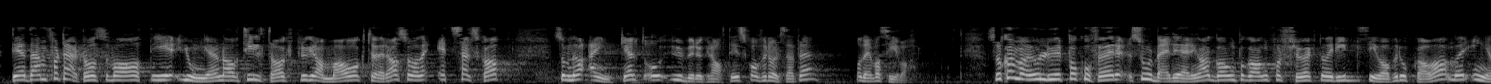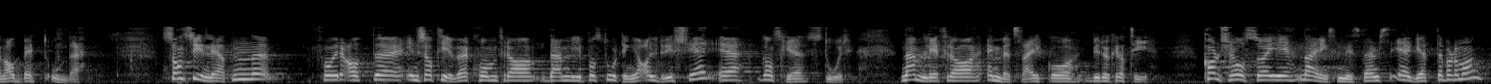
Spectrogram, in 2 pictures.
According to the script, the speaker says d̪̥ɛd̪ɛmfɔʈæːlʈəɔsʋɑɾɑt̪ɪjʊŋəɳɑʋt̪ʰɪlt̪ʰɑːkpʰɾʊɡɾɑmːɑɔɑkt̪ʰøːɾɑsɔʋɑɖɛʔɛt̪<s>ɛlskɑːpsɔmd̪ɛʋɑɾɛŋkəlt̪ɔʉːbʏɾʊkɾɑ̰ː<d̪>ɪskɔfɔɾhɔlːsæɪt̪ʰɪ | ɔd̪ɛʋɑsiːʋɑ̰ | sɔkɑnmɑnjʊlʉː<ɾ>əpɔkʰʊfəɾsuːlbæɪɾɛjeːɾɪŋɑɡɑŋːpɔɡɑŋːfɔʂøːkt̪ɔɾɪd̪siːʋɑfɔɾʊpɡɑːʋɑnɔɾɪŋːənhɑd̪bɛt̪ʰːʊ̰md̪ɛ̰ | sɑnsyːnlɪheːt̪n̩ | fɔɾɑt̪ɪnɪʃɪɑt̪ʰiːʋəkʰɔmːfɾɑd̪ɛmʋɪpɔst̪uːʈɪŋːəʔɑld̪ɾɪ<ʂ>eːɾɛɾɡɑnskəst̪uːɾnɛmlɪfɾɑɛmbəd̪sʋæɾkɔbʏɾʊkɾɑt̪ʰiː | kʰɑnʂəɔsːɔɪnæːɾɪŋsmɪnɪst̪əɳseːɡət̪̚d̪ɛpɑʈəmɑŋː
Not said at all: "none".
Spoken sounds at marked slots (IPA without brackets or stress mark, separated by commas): s, t̪, ɾ, ʂ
